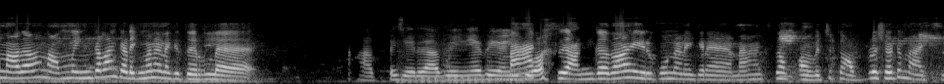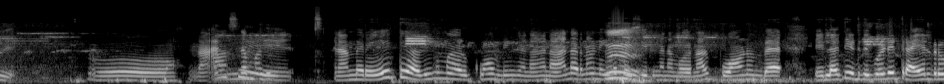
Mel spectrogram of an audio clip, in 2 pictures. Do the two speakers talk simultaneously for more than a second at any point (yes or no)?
no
